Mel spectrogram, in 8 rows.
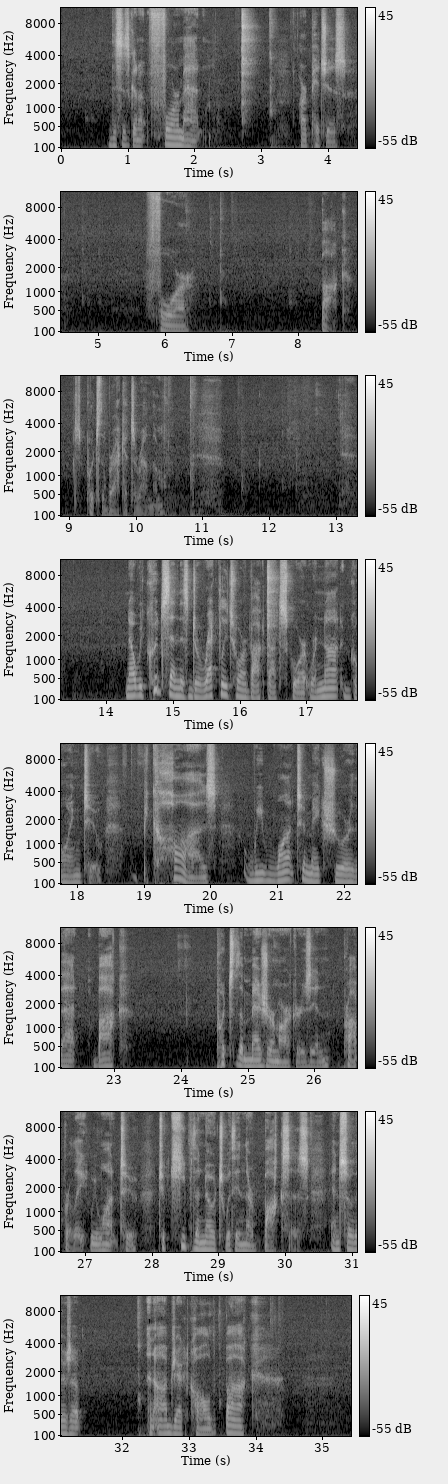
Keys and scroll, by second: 3.1 m, 10.7 BackSpace, 32.2 n, 33.4 b.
